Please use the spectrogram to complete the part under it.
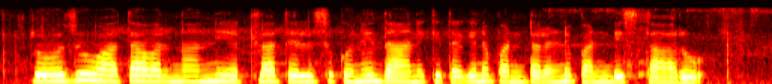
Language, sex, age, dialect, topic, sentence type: Telugu, female, 31-35, Southern, agriculture, question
